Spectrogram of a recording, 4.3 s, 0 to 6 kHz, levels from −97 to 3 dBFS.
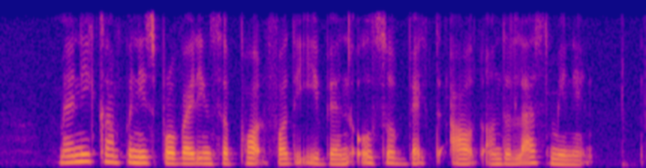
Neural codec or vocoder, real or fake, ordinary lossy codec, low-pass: none; real; none; 5.4 kHz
